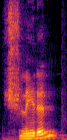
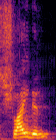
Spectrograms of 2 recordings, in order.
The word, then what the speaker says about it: Schleiden: One was Schleiden, and we can also call him that is Schleiden. It depends on the pronunciation.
